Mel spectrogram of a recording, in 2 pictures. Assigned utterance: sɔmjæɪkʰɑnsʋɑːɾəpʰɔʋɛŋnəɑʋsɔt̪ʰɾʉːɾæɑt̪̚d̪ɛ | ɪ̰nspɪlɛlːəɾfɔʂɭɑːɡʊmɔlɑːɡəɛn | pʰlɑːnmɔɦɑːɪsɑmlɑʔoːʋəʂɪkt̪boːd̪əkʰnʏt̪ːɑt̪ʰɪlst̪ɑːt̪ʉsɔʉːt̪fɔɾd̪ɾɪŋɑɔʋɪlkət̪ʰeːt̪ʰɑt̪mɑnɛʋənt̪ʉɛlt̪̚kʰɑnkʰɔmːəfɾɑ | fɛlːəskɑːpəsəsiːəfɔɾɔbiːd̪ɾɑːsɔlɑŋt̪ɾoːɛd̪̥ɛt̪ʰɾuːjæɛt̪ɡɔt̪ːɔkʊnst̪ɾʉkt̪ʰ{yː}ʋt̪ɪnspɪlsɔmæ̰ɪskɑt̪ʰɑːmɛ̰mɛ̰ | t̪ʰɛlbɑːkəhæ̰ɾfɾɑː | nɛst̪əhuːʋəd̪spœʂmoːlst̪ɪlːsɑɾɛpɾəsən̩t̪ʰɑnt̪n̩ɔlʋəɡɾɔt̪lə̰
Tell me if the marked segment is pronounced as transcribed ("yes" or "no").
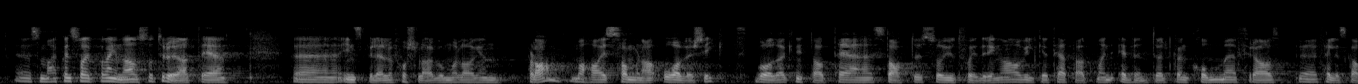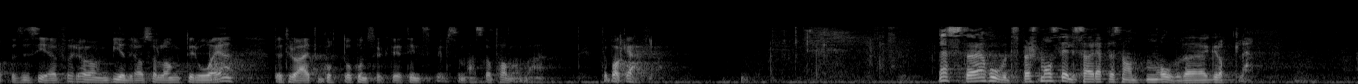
no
